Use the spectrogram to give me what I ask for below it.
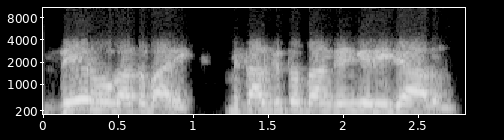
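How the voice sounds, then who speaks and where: Male recitation teacher, high voice, tinny online-class sound, drills rules over and over. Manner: slow, repetitive, drills rules and has students repeat. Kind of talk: online lesson with recited examples.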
